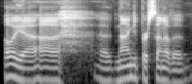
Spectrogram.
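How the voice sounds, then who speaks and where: A man's voice: medium pitch, fairly even intonation, normal speed, clear, resonant tone. A man of about thirty from Iran, a podcast guest talking casually in a studio with lots of "uh" and "you know" fillers. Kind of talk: casual interview talk.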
